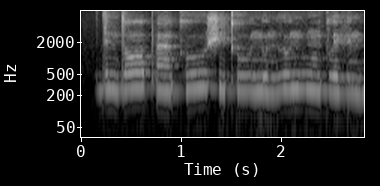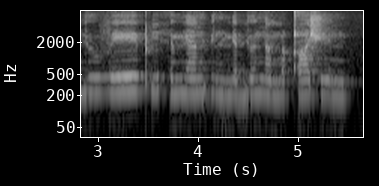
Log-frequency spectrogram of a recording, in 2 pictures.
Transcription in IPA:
d ɛ n d ɔː pʼ ɐ̃ː kʼ uː ʃ ĩ kʼ uː n u n ð u n v ũ k l ɘ vʲ ɔ n bʲ uː v eː pʼ i h ɘ mʲ ã n pʲ ɐ n mʲ a bʲ o n ã m i qʼ a ʃ ɨ n

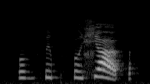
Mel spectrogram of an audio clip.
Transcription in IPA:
ʊ ɡ θ i p θ ʊ ɕ a θ

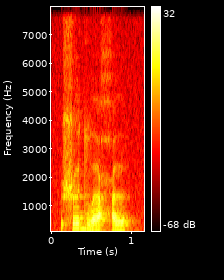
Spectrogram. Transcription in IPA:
ʂ ɵ˦ d β ɐ˨ ħ ə˨

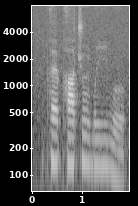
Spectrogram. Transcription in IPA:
pʰ ɛ˦ pʰ a˦ t͡ʃ ũ˦ ɡʷ iː˦ β ʊ˨

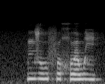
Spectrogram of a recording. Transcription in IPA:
n z u f ɵ χʷ e w i

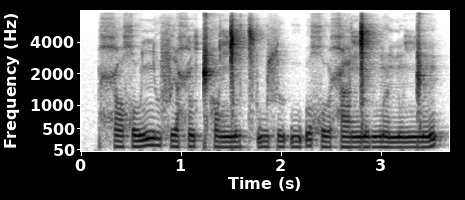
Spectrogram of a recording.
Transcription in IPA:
ħ ɒ χ u ɲ ɯ f e ħ ũ ǁʰ ɒ ŋ͡ǀ ɯ t͡sʼ u ɬ ɯ ʔ u ʔ u χ u ħ a ŋ͡ǀ e ŋ͡m ə̃ n ũ ŋ͡ǁ ũ

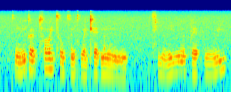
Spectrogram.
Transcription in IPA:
kʷʰ ɐ˨ n ɪ˥ ŋ k œː˧ p̚ t͡sʰ ɔː˥ j t̪ʰ o˨ w kʰ ɵ˨ n kʷʰ aː˨ j kʰ ɛː˧ t̚ n̪ ɐ˧ m ŋ ɵ˨˩ n ŋ ɪ˨˩ ŋ | t͡sʰ iː˨˩ w n̪ iː˨˧ w ŋ ɐ˨ k̚ f ɛː˨ p̚ f uː˨˥ j

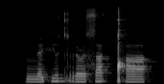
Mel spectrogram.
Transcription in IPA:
n ɛ˧ fʲ u˦ d r ə˞˧ s a˦ ǃʰ a˧

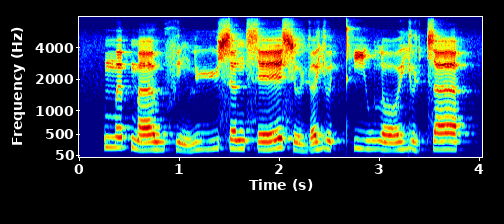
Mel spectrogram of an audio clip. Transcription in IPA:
m ɐ˥ p̚ m aː˨˧ w f ɪ˨˩ ŋ l yː˨˧ s ɐ˧ ŋ s ɛː˨˥ s ɵ˨˩ ɥ ɐ˥ j ɵ˨ t̚ t̪ʰ iː˧ w l ɔː˨˧ j ɵ˨˩ ɥ t͡s aː˧

